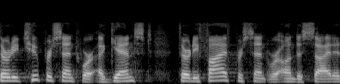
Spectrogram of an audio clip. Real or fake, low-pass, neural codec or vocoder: real; 7.2 kHz; none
